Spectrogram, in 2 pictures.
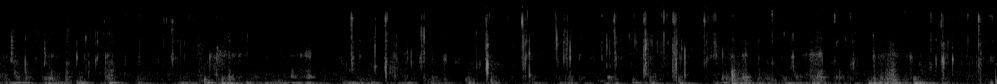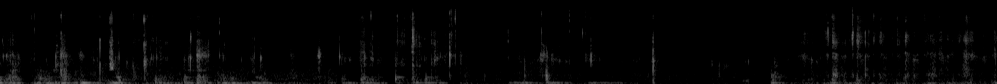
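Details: A dog bites and crunches through a dog-safe mini muffin cupcake treat indoors. A dense, steady stream of crisp crunches and wet chews continues, easing slightly toward the end, with no voices.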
